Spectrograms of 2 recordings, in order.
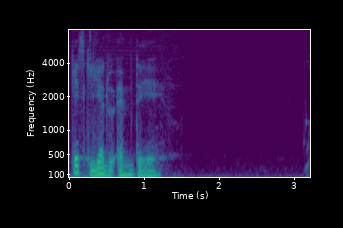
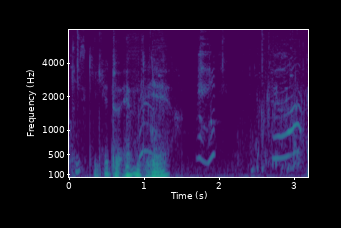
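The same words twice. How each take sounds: First: Said in the usual way. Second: Slow, breathy whispered mock voice; hushed slow mock reading of the chat; slow put-on whisper. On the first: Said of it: "mon accent raciste". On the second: Shown as a demonstration. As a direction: breathe the question out slowly in a put-on voice. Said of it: "Est-ce que c'est mon accent raciste?".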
